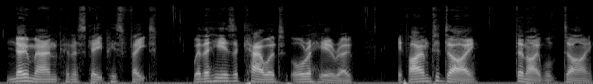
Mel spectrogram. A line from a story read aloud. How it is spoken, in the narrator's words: Hector said firmly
